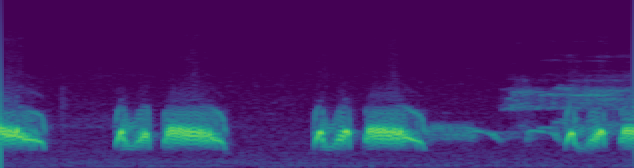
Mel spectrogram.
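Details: Spotted dove 'thúc gù' decoy call, 'giọng thổ đồng' style at speed. Paired quick notes run into a long mellow coo, heard as about three phrases, with a faint trailing murmur near the end.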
